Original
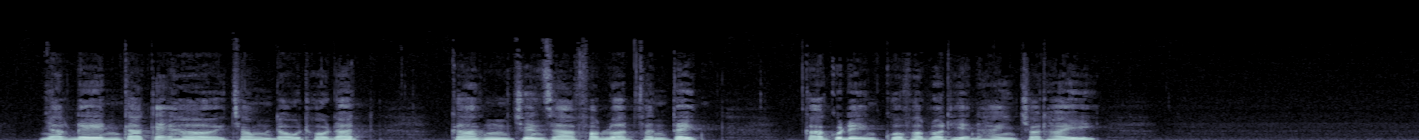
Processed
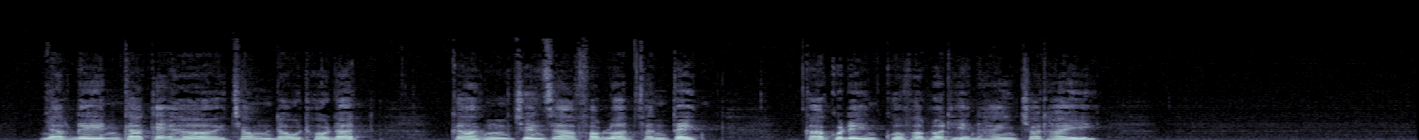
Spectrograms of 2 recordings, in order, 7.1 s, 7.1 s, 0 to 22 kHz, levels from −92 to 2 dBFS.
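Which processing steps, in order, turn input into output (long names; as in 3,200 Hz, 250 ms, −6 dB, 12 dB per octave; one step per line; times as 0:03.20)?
comb filter 3.5 ms, depth 96%
level −4.5 dB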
